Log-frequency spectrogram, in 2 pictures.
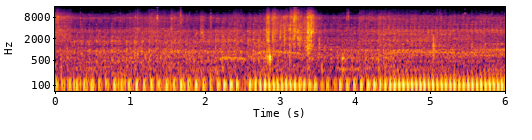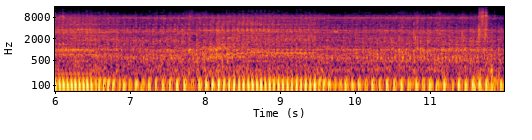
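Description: A motorcycle engine idles with a fast, steady low throb.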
